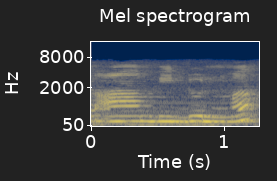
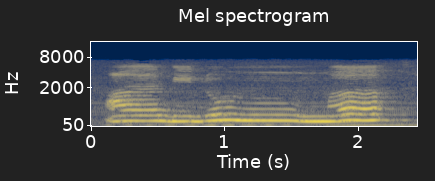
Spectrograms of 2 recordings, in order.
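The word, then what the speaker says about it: عابد ما: Jadi bukan abidun ma, tapi abidum ma.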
